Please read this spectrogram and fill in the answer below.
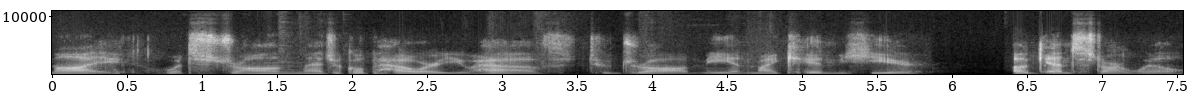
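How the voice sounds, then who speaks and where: In a put-on character voice, a man speaks at a very slow pace with a very deep, low pitch. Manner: eerie, formal.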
